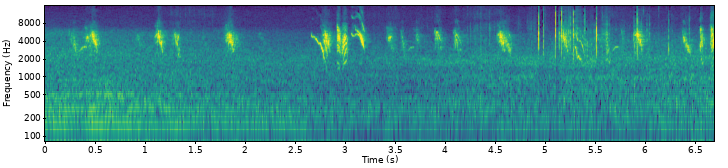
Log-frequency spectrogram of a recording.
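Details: Sparrows, chicks with their parents, recorded 11 May 2019: scattered short high chirps, a few single notes early then a denser burst of quick chirps with wing flutters around the middle and end.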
